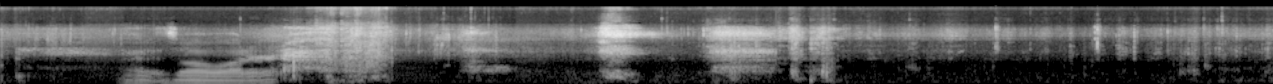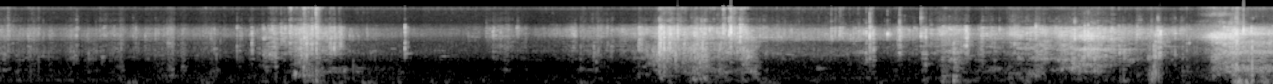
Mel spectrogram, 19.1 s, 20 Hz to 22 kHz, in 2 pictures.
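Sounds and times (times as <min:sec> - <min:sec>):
heavy breathing: 0:03.4 - 0:06.1, 0:17.5 - 0:19.0.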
